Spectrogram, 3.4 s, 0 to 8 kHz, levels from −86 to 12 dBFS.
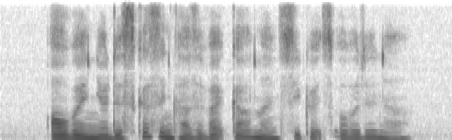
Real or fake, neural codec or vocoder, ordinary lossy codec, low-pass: real; none; none; none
